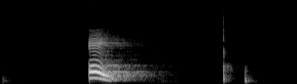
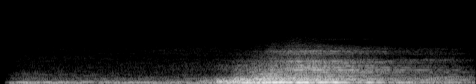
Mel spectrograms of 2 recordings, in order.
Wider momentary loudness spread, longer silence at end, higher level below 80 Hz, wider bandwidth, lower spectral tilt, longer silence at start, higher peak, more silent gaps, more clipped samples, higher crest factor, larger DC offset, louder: about the same, 26 LU vs 24 LU; first, 1.65 s vs 0 s; second, -78 dBFS vs -28 dBFS; first, 5.4 kHz vs 2.3 kHz; second, -7 dB/octave vs -15 dB/octave; first, 0.9 s vs 0.1 s; second, -6 dBFS vs 0 dBFS; neither; neither; about the same, 18 dB vs 16 dB; neither; about the same, -17 LUFS vs -15 LUFS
